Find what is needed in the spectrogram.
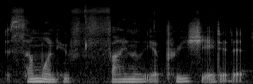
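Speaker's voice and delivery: ordinary talk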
